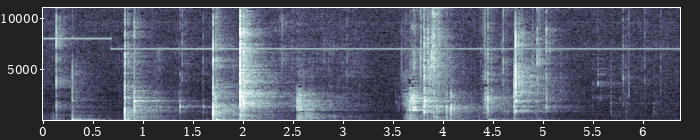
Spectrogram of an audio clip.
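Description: Irregular thumps and knocks of things being handled on a wooden lectern close to its microphone, about eight separate bumps over the first five seconds, the loudest ones carrying a deep boom.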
